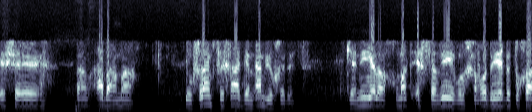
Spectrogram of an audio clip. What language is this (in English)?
Hebrew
